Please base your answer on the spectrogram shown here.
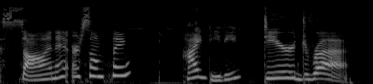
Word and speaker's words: Deirdre: or something hi didi Deirdre I know it's got that tricky second syllable but I figured it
